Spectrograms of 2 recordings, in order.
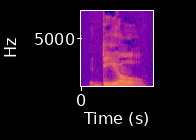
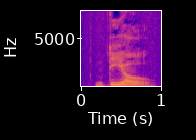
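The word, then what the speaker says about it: διό: Number 26 is a conjunction that means therefore or for this reason, and it's pronounced dio, dio.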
